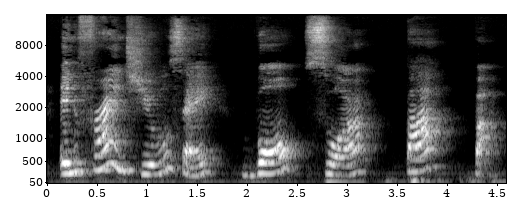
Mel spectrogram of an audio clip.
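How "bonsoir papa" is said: "Bonsoir, Papa" slowly, each syllable apart. Shown as a demonstration. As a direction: model "Bonsoir, Papa" beat by beat. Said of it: "Repeat after me".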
